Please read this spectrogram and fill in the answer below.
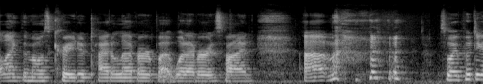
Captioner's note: laughs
